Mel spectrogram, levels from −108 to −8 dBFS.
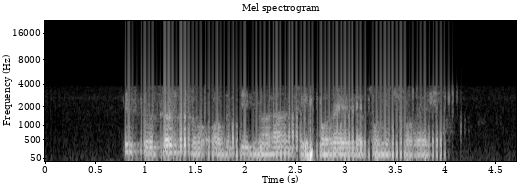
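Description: From the first moment to the end, the speech carries the gravelly, buzzy edge of the GSM full-rate codec, and it's plainly audible. The codec models the voice as a vocal-tract filter fed by a thinned-out pulse excitation, so there's a coarse graininess sitting on every syllable. Nothing makes it above 4 kHz, which gives the dull, boxed-in phone sound. The overall thinness fits the 13 kbps full-rate coding.

Also running the whole way through is buffer tearing, heard as a steady robotic rattle at 25 Hz that's only there while there's sound, not in the gaps. The writer and reader of the playback ring buffer have drifted so they cross inside each 40 ms period. Something like a third of each period is stale audio from roughly 150 ms earlier, spliced in with hard edges on both sides. That once-per-period jump is what you hear as the buzz.

Then from 2.52 to 2.73 s, just before "pove da to ni", there's a short burst of GSM bit errors. 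Corrupted bits reached the decoder on what sounds like a weak link, mangling the filter, pitch and gain parameters frame by frame, at an error rate of about 2%. For that fifth of a second the speech breaks up into squawky, gargling pops with lurching level and twisted tone before it settles again.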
